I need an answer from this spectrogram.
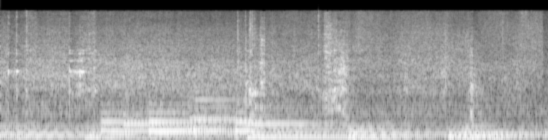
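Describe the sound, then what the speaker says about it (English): Boiled potatoes hit a pan of sautéing onions and garlic, giving a steady, close sizzle with stirring scrapes throughout and no talking. "Sauté until the onions are translucent. In goes the boiled potatoes."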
